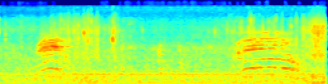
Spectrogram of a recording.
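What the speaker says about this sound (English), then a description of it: "My cat is serenading you in the background." A pet cat meows twice, each a clear, drawn-out call, the first near the start and the second near the end, over a steady low background hum in a room.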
